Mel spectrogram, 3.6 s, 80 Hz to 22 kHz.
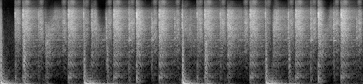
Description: Index of /musicradar/uk-garage-samples/132bpm Lines n Loops/Beats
